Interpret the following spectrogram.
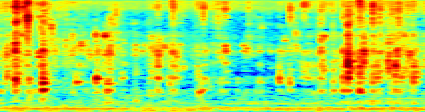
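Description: Tea energy drink poured in a thin stream from an aluminium can into a plastic cup, the liquid trickling steadily as the cup fills.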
